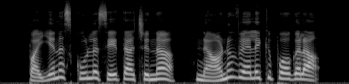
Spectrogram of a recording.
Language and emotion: Tamil, happy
